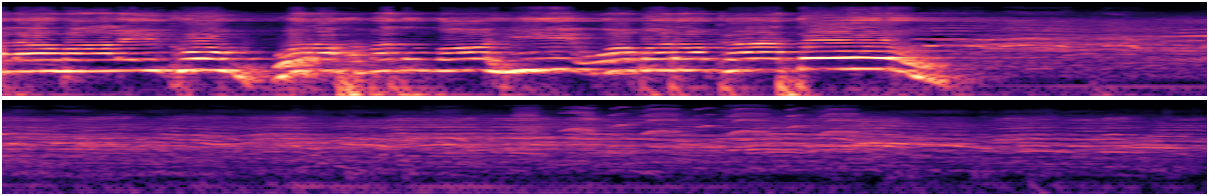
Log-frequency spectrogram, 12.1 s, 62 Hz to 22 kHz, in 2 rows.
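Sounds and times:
children shouting in unison: 4.7s - 12.0s.

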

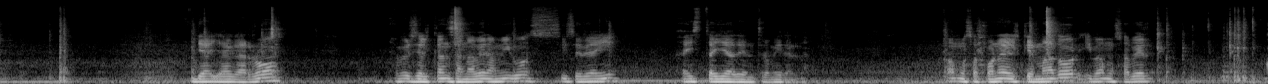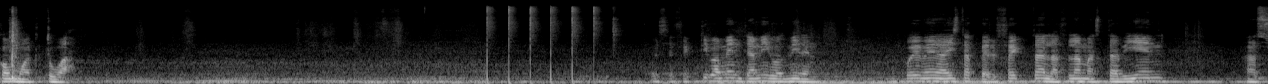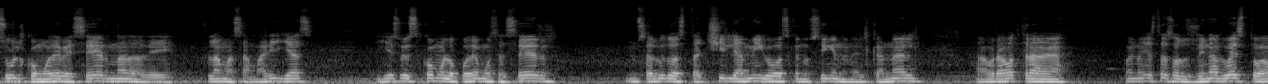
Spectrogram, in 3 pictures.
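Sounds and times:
sharp metallic click: 17.5s - 19.0s.

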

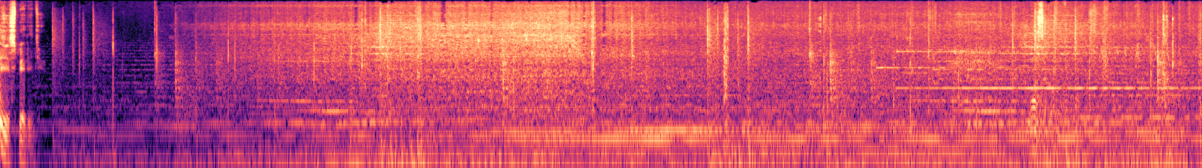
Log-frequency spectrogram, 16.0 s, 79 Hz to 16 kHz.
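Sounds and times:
background music: 0.0s - 16.0s
car driving up and stopping: 3.0s - 12.9s.

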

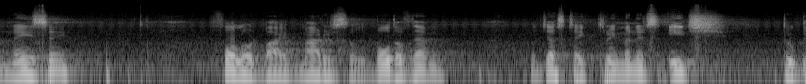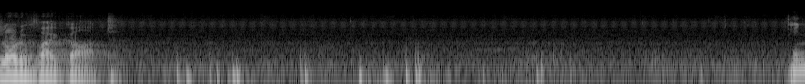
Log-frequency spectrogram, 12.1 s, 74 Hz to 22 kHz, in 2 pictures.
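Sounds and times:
faint hum: 0.0s - 12.0s
microphone handling thumps: 7.3s - 10.4s.

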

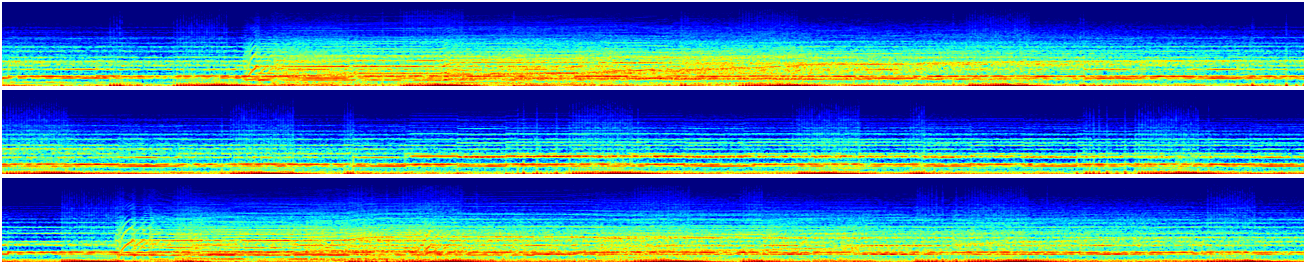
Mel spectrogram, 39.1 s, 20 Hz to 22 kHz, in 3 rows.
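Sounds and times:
dark synthesizer drone: 0.0s - 39.0s
slow pulsing low throb: 0.0s - 39.0s.

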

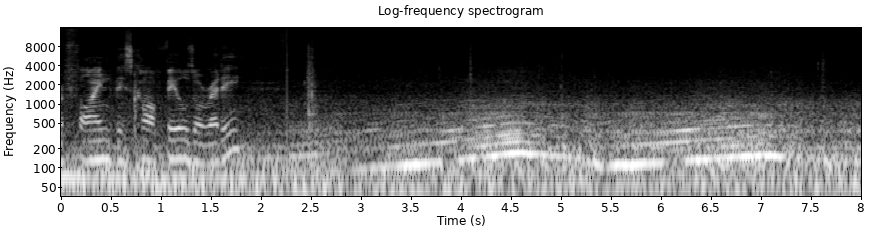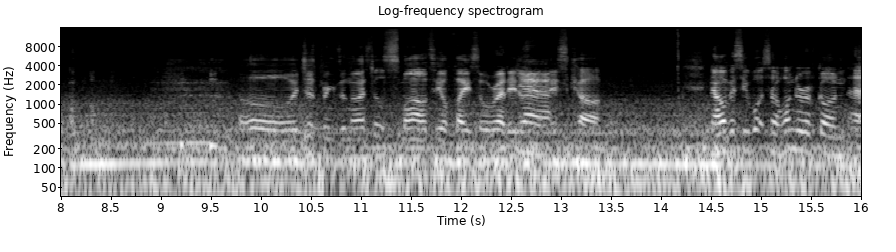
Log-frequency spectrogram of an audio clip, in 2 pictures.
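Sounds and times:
car engine accelerating: 0.7s - 16.0s.

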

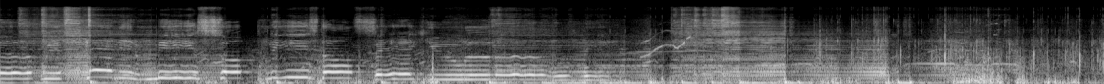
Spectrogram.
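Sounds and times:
acoustic guitar chords: 0.0s - 9.8s
scattered hand claps: 7.7s - 11.0s.

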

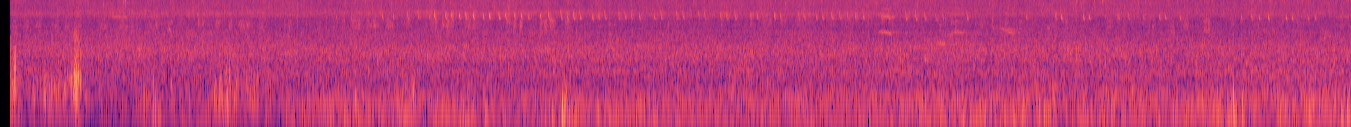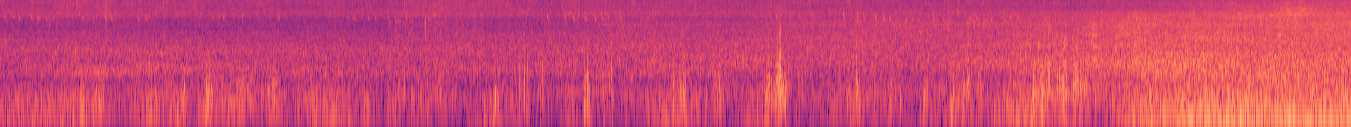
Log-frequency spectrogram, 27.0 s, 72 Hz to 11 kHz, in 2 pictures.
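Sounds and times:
rushing outdoor background noise: 0.1s - 27.0s
faint rapid high ticking: 2.8s - 23.9s.

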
